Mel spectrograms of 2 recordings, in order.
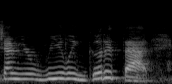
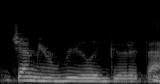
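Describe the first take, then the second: First: It is said with a warm, smiling voice. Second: It is said with a sour, displeased voice. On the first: The praise feels warm and sincere. The speaker calls it right. "say it with a smile" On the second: The praise does not feel sincere. The speaker calls it wrong. "with a sour face"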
